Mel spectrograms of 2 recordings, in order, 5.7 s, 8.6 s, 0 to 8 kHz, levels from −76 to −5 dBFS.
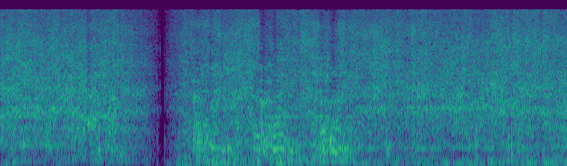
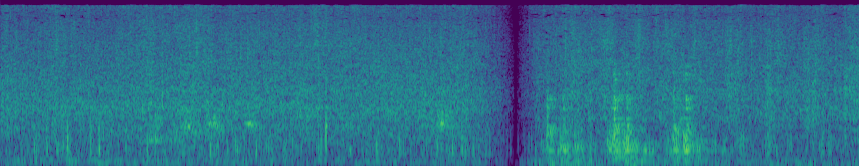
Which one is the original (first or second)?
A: second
